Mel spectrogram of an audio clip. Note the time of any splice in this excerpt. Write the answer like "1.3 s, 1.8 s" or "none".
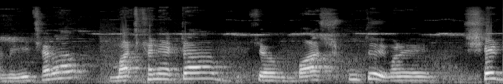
0.9 s

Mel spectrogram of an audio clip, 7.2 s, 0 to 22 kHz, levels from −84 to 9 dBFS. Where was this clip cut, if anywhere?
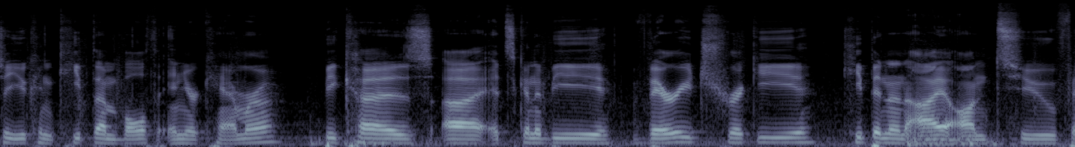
2.0 s, 4.2 s, 5.5 s

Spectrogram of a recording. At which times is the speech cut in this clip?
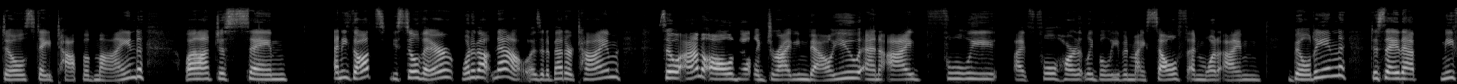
6.3 s

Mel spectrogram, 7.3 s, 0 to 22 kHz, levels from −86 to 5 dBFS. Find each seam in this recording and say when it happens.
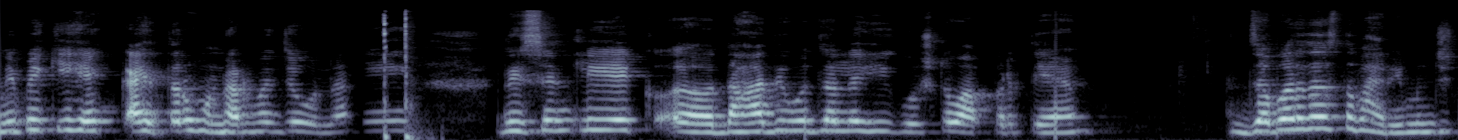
1.9 s

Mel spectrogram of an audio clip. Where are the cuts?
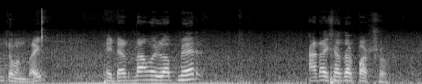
none

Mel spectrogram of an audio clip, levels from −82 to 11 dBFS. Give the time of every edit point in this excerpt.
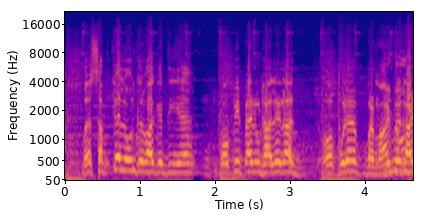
1.8 s

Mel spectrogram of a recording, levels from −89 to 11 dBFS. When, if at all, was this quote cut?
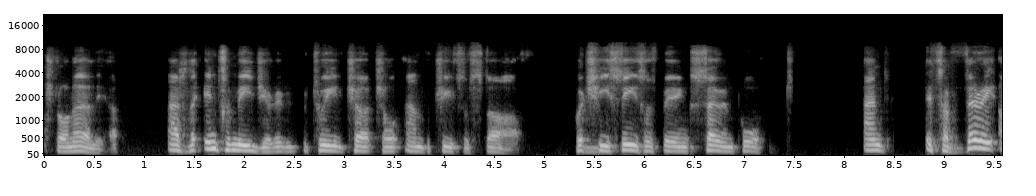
none

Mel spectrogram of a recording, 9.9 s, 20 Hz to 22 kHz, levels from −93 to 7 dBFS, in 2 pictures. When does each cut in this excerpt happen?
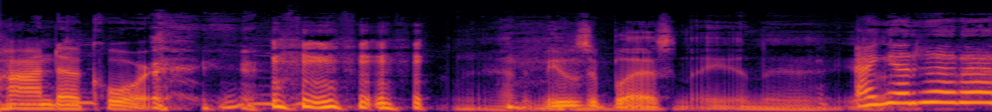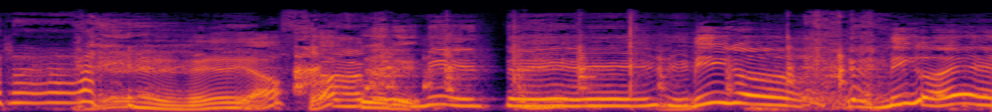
2.3 s

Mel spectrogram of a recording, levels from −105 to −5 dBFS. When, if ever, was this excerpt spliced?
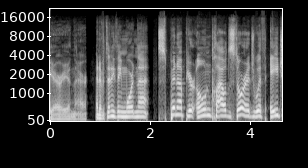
2.0 s

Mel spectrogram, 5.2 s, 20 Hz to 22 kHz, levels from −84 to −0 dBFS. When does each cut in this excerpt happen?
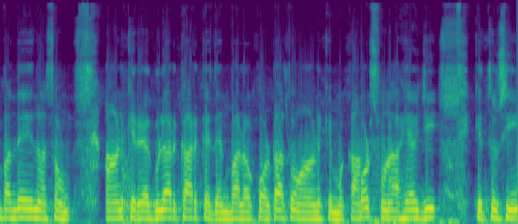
3.6 s

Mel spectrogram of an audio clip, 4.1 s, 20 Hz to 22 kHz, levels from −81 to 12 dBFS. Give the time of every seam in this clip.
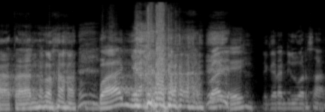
2.9 s

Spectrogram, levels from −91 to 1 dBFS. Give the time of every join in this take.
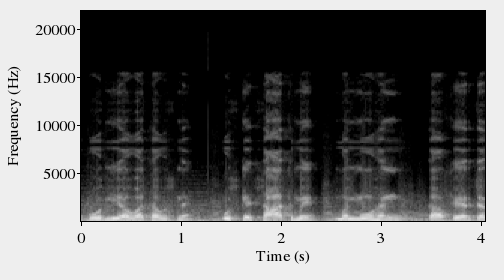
1.2 s, 2.4 s

